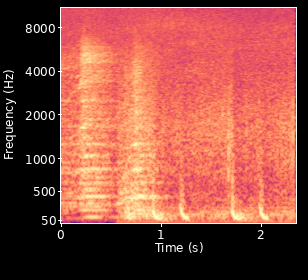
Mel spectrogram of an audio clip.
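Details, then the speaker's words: Brief tonal music gives way to deep, soft thumps of a human heartbeat, presented within an advertisement; heartbeat. "Ini adalah suara jantung manusia."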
